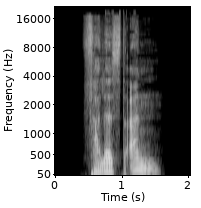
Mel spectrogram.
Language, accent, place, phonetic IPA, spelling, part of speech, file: German, Germany, Berlin, [ˌfaləst ˈan], fallest an, verb, De-fallest an.ogg
- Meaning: second-person singular subjunctive I of anfallen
